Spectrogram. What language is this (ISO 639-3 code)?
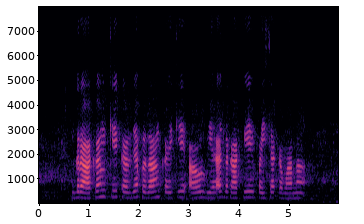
bho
